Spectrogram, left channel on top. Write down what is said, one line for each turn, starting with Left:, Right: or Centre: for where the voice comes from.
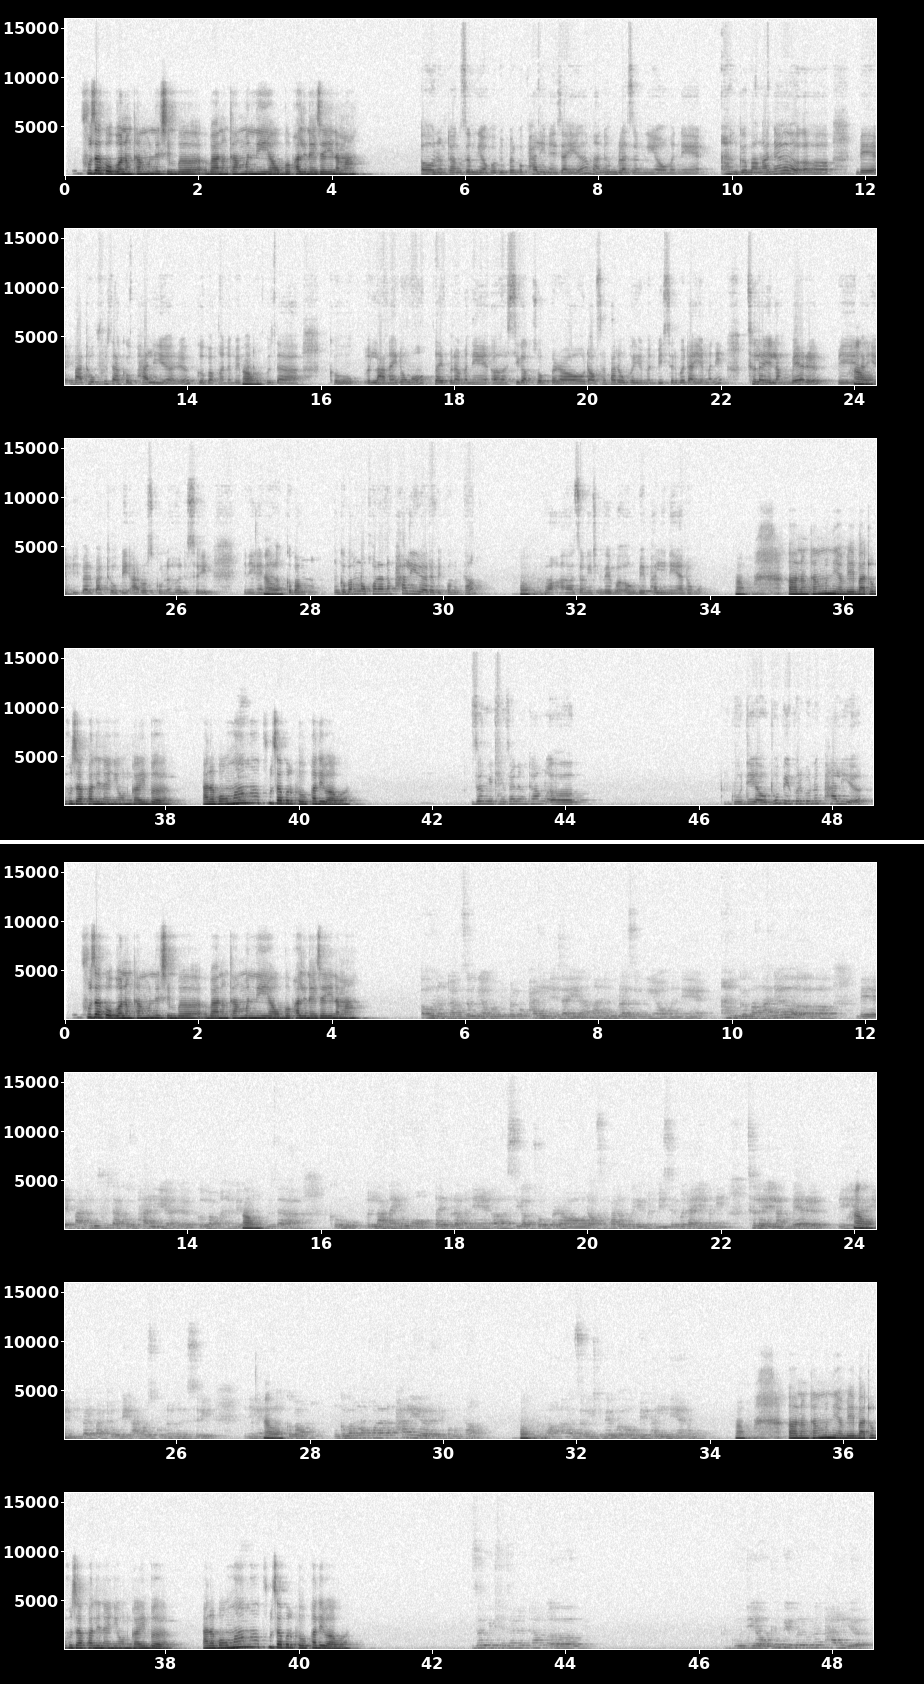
Centre: फुजाखौबो नोंथांमोननिसिमबो बा नोंथांमोननियावबो फालिनाय जायो नामा?
Left: औ नोंथां जोंनियावबो बेफोरखौ फालिनाय जायो मानो होमब्ला जोंनियाव माने गोबाङानो ओ बे बाथौ फुजाखौ फालियो आरो गोबाङानो बे
Centre: औ
Left: बाथौ फुजाखौ लानाय दङ। जाय फोरा माने ओ सिगां समफोराव दावसा फारौ होयोमोन बि सोरबो दायो माने सोलायलांबाय आरो बे
Centre: औ
Left: दायो बिबार बाथौ बे आर'जखौनो होनोसै बेनिखायनो
Centre: औ
Left: गोबां गोबां न'खरानो फालियो आरो बेखौ नोंथां।
Centre: औ
Left: जोहा जोंनिथिं थिंजायबो औ बे फालिनाया दङ।
Centre: औ ओ नोंथांमोननिया बे बाथौ फुजा फालिनायनि अनगायैबो आरोबाव मा
Left: औ
Centre: मा फुजाफोरखौ फालिबावो?
Left: जोंनिथिंजाय नोंथां ओ गुदियावथ' बेफ फोरफोरखौनो फालियो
